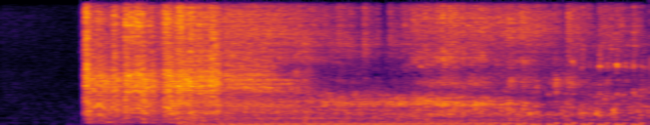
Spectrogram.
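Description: Starter catches, then a cold lumpy idle with a heavy thudding knock under each beat, about three per second, louder on blips.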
